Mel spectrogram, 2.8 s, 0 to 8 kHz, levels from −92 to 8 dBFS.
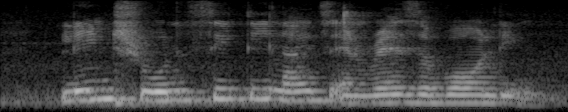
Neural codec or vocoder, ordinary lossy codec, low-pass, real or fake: none; none; none; real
